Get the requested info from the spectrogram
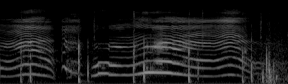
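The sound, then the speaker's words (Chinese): A baby wails, loud, high-pitched cries that rise and fall in long drawn-out bursts, broken by a brief catch of breath, with a few faint clicks in the background. “哎呀，宝宝，别哭，妈妈喂你吃奶。”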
